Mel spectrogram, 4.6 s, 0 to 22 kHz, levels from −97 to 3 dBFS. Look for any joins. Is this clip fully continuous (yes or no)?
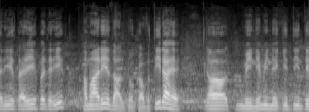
no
